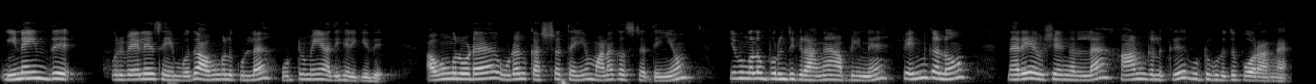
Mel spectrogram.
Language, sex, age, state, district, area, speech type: Tamil, female, 30-45, Tamil Nadu, Tiruvarur, rural, spontaneous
